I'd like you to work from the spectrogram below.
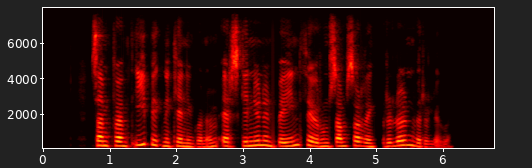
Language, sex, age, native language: Icelandic, female, 40-49, Icelandic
